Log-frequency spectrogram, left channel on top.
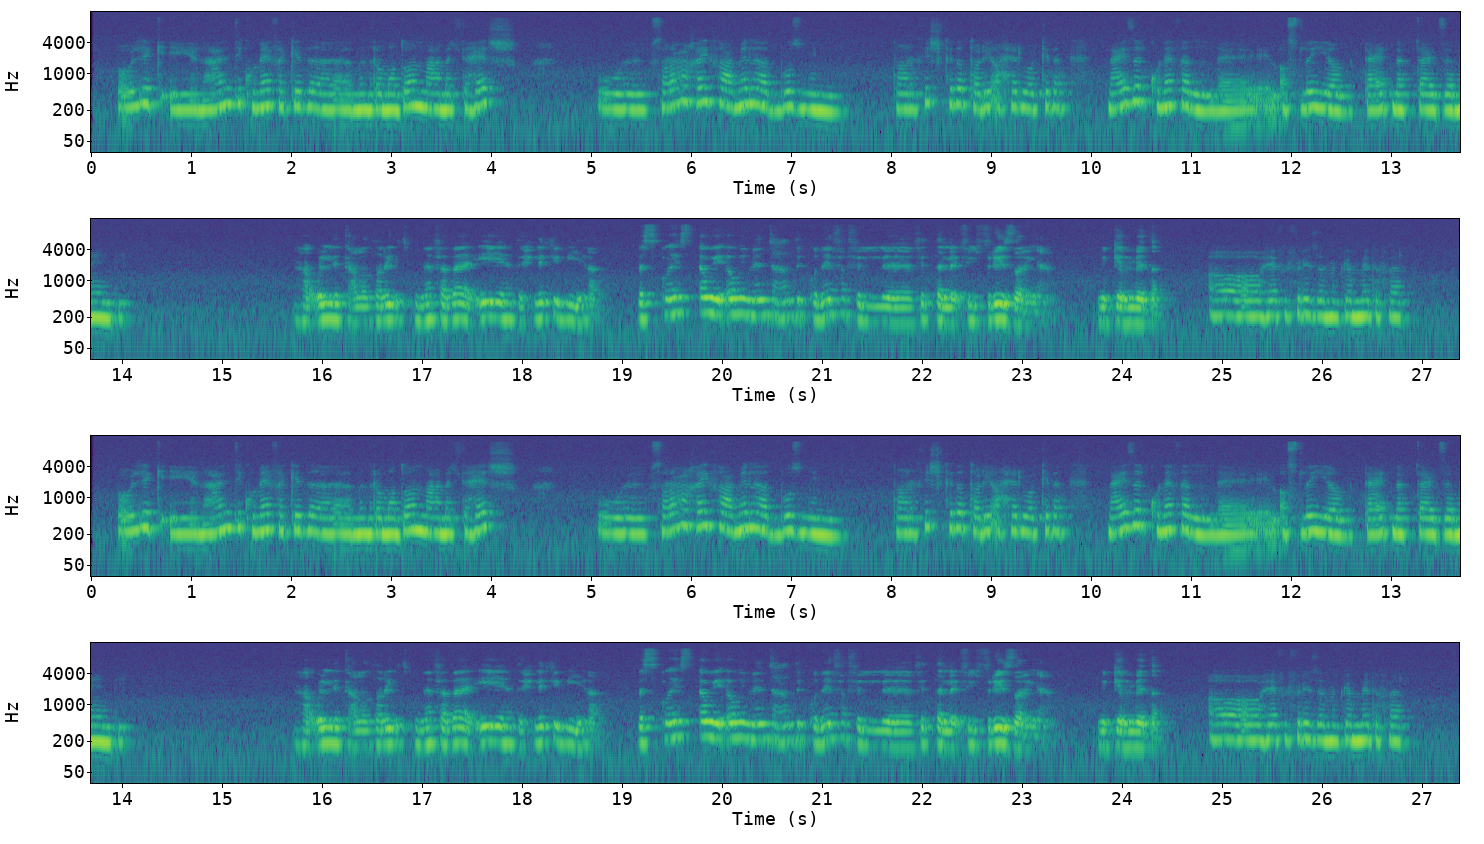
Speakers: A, on the right (about 65°); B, on the left (about 50°).
A: بقولك ايه انا عندي كنافة كده من رمضان ما عملتهاش وبصراحة خايفة اعملها تبوظ مني تعرفيش كده طريقة حلوة كده انا عايزة الكنافة ال- الأصلية بتاعتنا بتاعت زمان دي
B: هقول لك على طريقة كنافة بقى ايه هتحلفي بيها بس كويس قوي قوي ان انت عندك كنافة في ال- في التل... في الفريزر يعني متجمدة
A: اه اه هي في الفريزر متجمدة فعلا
